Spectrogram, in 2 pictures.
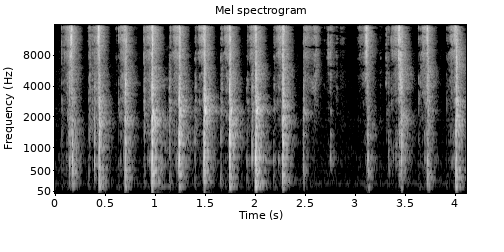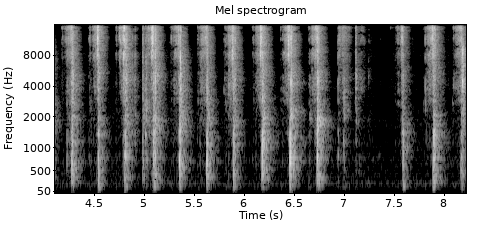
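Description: Tarot cards being shuffled by hand, a fast regular run of crisp close card snaps and riffles in quick succession, with a brief pause near the end before resuming.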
